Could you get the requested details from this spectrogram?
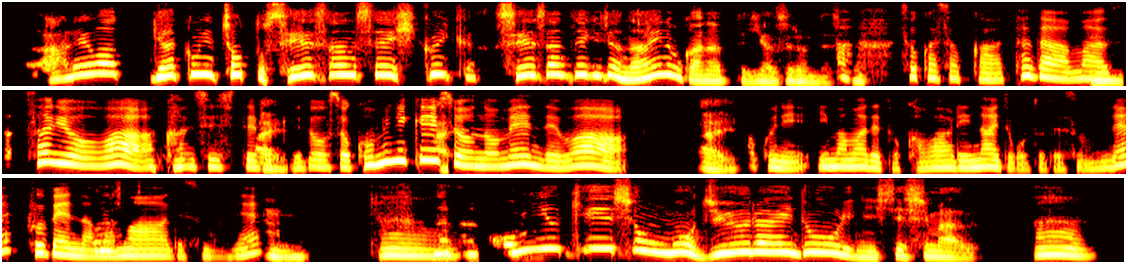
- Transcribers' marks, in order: none
- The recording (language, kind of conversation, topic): Japanese, podcast, これからのリモートワークは将来どのような形になっていくと思いますか？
